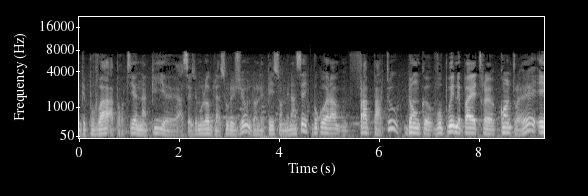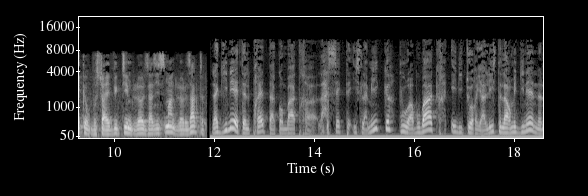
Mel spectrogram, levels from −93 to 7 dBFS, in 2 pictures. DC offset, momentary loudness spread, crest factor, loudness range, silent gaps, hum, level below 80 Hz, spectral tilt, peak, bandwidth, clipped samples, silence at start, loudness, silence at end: under 0.1%; 10 LU; 18 dB; 6 LU; none; none; -48 dBFS; -5.5 dB/octave; -2 dBFS; 11.5 kHz; under 0.1%; 0 s; -20 LUFS; 0 s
